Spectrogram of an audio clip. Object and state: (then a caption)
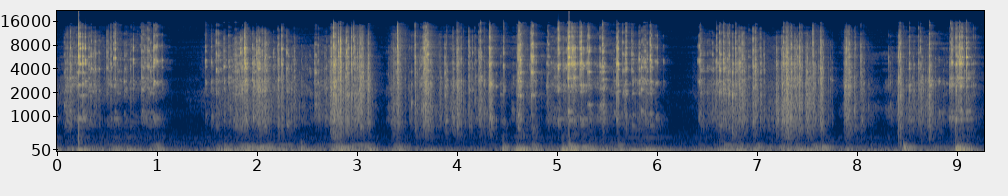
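Wooden colored pencils. A bundle of solid wooden colored pencils is held upright while fingertips rub and roll them together, making a dry, ratcheting wooden clatter. The rapid clicks come in repeated bursts separated by brief pauses. The sound is bright and high with almost no low end.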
